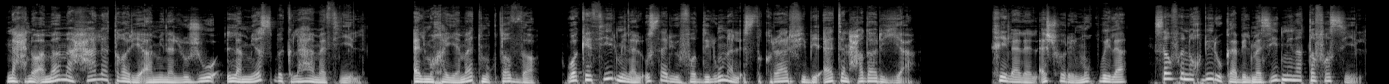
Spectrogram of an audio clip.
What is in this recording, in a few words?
locutora arabe libano arabic lebanon voiceover; Arabic female voice over from Lebanon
